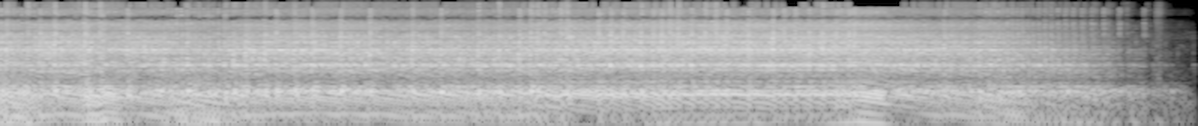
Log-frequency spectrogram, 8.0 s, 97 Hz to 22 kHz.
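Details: Sears Sabre 50cc two-stroke motorcycle, 1965 or 1966, first run after about 40–45 years sitting, carburetor cleaned and new chain: crisp, buzzy two-stroke note runs steady for about seven seconds, then dies away; normal running.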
